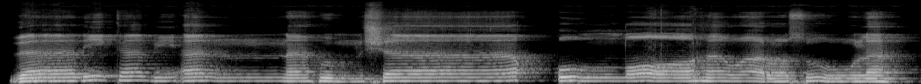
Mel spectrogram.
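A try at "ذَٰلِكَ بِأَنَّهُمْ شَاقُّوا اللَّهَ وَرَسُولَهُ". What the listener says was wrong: Tahannya kurang panjang. Syaq.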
